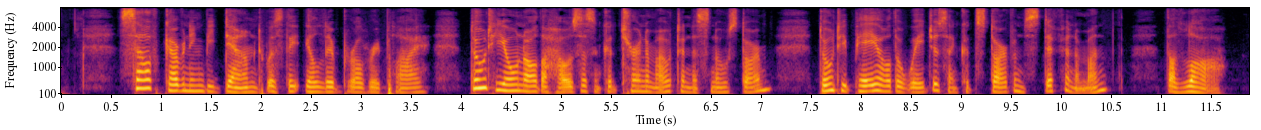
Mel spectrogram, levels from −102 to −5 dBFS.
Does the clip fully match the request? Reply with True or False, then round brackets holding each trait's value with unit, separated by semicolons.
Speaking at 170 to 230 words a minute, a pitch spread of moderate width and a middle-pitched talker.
True (200 wpm; 3.7 semitones; 180 Hz)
